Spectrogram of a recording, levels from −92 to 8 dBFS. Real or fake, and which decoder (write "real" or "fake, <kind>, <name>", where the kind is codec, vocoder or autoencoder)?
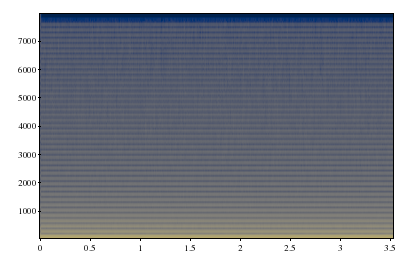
real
